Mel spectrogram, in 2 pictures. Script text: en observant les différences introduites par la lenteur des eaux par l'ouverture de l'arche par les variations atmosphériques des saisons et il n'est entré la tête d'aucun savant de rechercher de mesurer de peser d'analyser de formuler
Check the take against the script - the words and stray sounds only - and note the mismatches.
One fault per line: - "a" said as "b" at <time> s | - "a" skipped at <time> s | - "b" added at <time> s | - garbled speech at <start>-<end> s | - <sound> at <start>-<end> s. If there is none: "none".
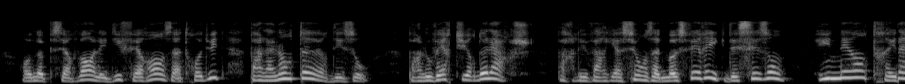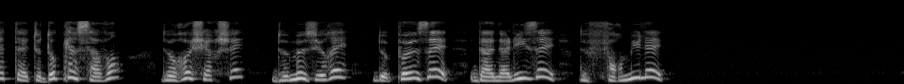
none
